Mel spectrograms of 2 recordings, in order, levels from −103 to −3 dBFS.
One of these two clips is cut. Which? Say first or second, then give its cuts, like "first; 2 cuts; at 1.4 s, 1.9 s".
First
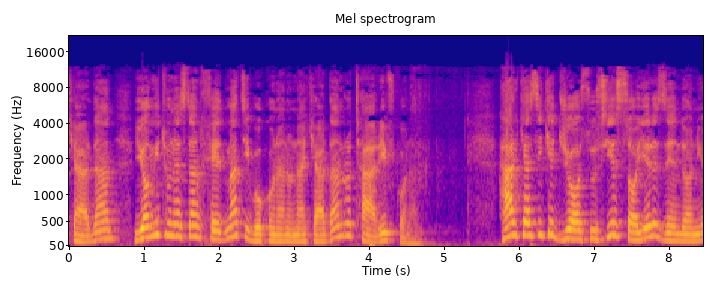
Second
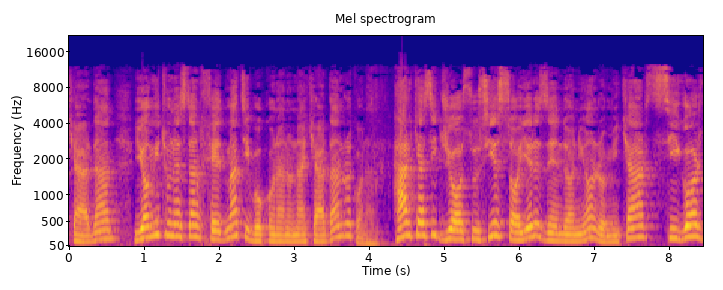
second; 3 cuts; at 3.8 s, 4.2 s, 4.9 s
